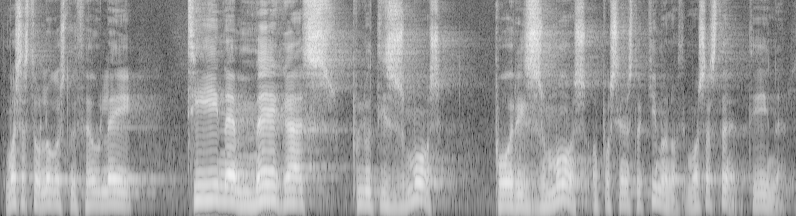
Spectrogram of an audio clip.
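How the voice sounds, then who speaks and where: A man preaching a sermon, reading scripture slowly and then commenting with rising emphasis. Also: a little high, animated, darkish tone, big-room sound.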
